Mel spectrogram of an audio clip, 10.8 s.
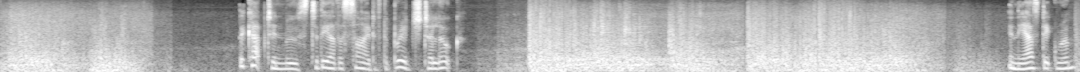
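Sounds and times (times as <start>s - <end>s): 
depth charge exploding in the sea: 0.0s - 1.8s, 5.0s - 10.1s
speech: 2.4s - 5.2s, 10.1s - 10.7s.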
